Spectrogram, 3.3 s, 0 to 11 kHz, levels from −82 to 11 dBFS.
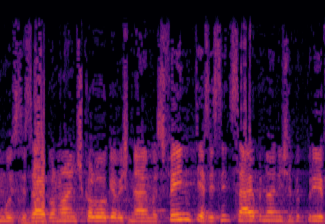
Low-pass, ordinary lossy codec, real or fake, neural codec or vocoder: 9.9 kHz; none; real; none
